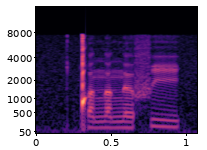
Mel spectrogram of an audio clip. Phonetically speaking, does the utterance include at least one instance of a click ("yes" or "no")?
yes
